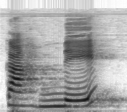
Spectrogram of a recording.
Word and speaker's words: carnê: E o acento vai modificar o som, a pronúncia da palavra. E aí temos carnê. Observe que na última sílaba, no nê, tem um acento circunflexo. E na segunda palavra, aparece a palavra carne. A escrita é a mesma.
